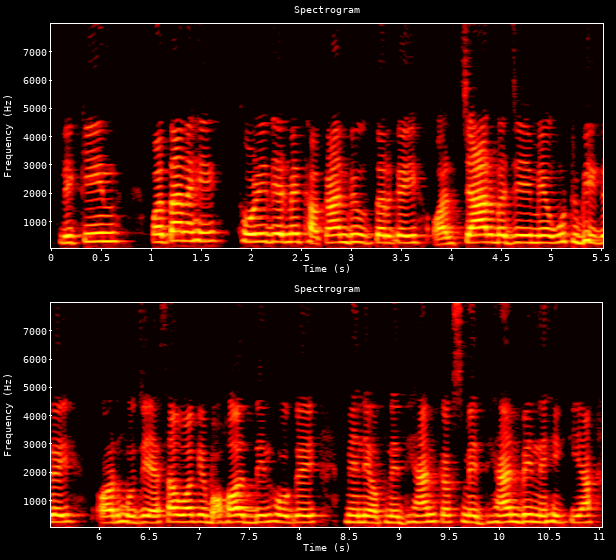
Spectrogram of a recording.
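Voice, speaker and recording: A middle-aged woman earnestly recounting her meditation experiences and preaching to listeners in a repetitive, direct way. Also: on the high side. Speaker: spiritual speaker sharing meditation experiences. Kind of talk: personal spiritual talk.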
